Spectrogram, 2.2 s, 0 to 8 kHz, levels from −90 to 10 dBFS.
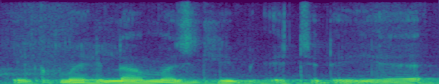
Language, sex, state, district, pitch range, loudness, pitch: Hindi, male, Jharkhand, Ranchi, 100-105 Hz, -16 LUFS, 105 Hz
